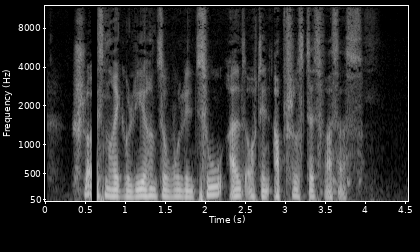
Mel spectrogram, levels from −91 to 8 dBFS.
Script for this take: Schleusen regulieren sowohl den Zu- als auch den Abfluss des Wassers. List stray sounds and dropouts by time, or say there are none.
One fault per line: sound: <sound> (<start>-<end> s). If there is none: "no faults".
sound: dropout (0.6-0.7 s)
